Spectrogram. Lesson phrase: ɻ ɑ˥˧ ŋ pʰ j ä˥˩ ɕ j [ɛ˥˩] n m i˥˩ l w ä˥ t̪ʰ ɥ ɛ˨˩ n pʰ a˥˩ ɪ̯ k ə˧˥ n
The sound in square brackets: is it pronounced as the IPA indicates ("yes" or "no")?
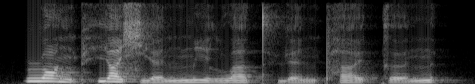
no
